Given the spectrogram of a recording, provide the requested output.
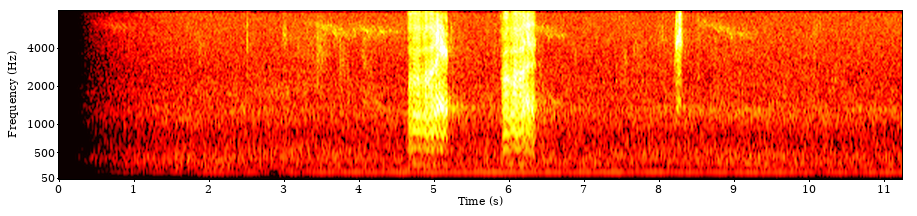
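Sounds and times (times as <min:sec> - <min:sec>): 
crow cawing: 0:04.6 - 0:06.6.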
